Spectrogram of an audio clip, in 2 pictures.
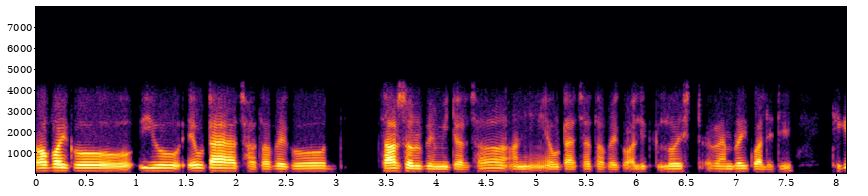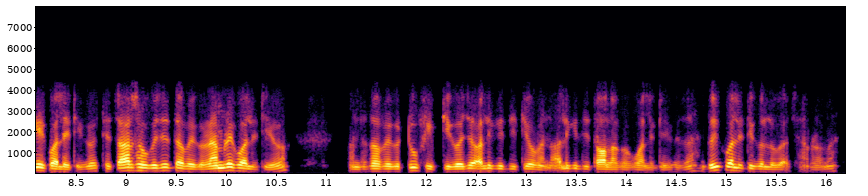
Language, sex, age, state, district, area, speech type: Nepali, male, 45-60, West Bengal, Darjeeling, rural, conversation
